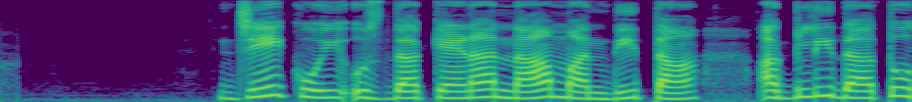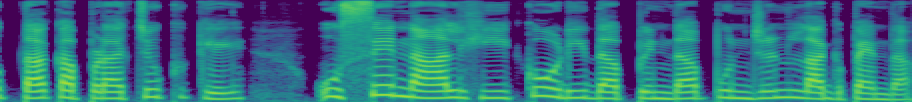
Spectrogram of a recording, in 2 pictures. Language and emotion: Punjabi, neutral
